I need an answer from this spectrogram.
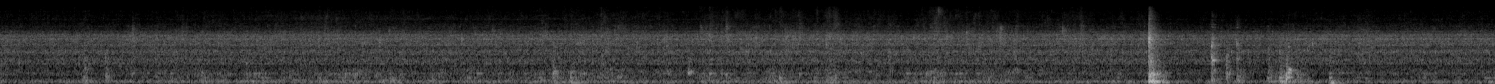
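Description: Plantain pieces frying in a pot of hot oil: a steady sizzle. A few sharp kitchen clatters come about eleven and a half seconds in, the first the loudest.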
